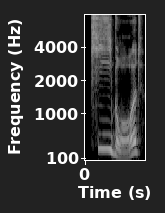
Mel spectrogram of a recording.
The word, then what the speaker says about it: keyboard: I have a wireless keyboard for my iPad. Ударение на первом. Вот здесь у нас два слова. Key и board. Ударение на первом. Keyboard. Keyboard. И board мы произносим полуголосом.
